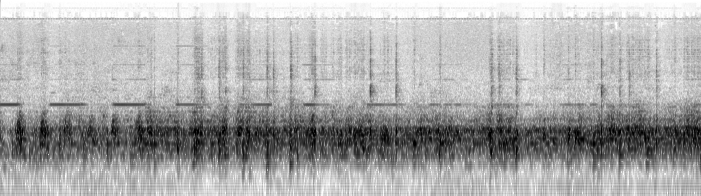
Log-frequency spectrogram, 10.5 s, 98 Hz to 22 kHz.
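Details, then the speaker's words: Fetal doppler recording of a baby boy who keeps moving: rapid whooshing heartbeat first around 160 a minute, then slowing as he calms to a normal baseline of 149, sounding great. "Starting to slow down a little bit. There we go. And there's his baseline. So he did exactly what I would expect him to do. He sounds great. Baseline's 149."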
